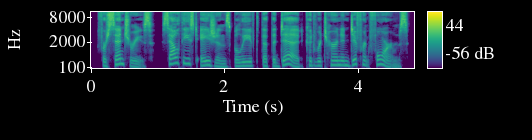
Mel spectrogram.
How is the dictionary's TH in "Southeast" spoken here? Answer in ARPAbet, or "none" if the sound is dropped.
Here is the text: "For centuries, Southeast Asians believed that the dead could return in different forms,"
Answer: TH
